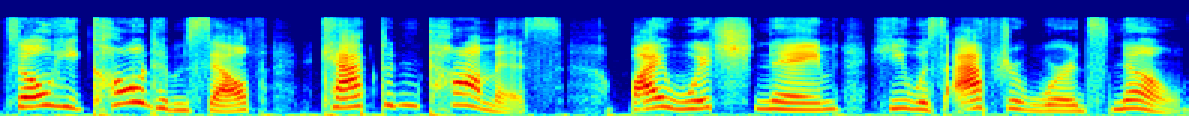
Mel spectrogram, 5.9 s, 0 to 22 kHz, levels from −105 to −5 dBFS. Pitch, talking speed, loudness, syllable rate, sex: 275 Hz, 130 wpm, -22 LUFS, 3.9 syllables/s, female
